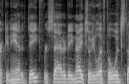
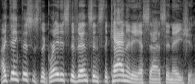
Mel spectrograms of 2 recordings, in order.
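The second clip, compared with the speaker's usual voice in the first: raised, high, put-on Boston accent; 5 semitones higher, 6 dB louder than usual. Retelling a friend's quote to a reporter: imitating Abby's Boston accent. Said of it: "this is in his Boston accent".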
